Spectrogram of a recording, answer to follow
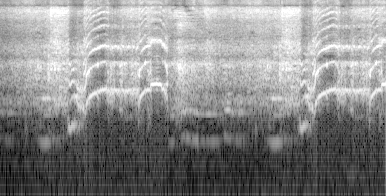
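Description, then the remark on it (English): Several people scream in fright after opening a door onto a huge shadowy figure and shutting it, shrill voices rising and falling in overlapping bursts, loud over a constant noisy background, with a second wave of screaming near the end. “what happened that led to them screaming in the audio, was that right as they heard the humming, they opened a door and there was like a huge, like a shadow person on the other side, and like shut the door in their faces, and they just screamed.”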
